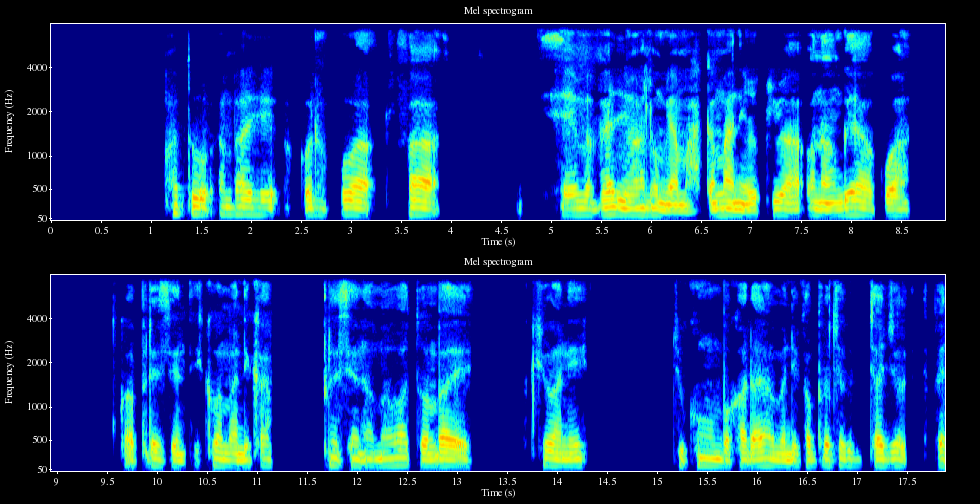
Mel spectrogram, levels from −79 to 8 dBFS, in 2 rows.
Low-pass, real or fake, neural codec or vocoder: 7.2 kHz; real; none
